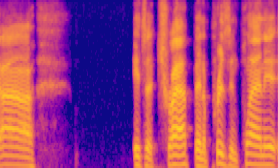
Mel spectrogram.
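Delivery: high, drawn-out scream. Retelling screaming up to the sky in the backyard: imitating own screaming. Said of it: "I'm screaming up to the sky".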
